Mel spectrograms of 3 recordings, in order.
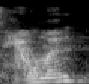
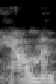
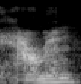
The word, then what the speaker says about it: Hamelman: It's a play off of my last name, because my last name is Hamelman, and whenever people try to pronounce my last name, instead of saying Hamelman, they always say Hammerman or something like that.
